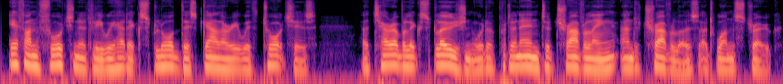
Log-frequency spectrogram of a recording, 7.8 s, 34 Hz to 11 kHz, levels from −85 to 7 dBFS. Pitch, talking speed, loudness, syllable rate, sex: 105 Hz, 185 wpm, -18 LUFS, 6.1 syllables/s, male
